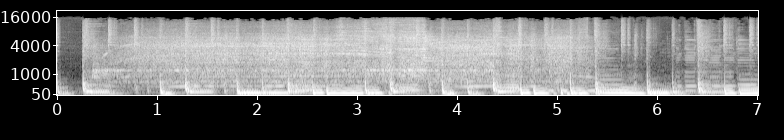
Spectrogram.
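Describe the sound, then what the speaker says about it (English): A chop saw cuts wood in a workshop, loud and close, with a steady whine broken by repeated rasping bursts as the blade bites through the board. "Johnny was taught how to cut exact angles on the chop saw"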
